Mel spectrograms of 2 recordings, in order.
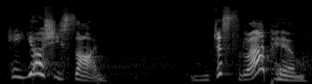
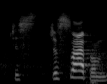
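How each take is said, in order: First: Loud, urgent Just slap him; loud exclamation. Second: Said in the usual way. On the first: Acted. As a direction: call it out sharply. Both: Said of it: "I'm, I'm sorry".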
